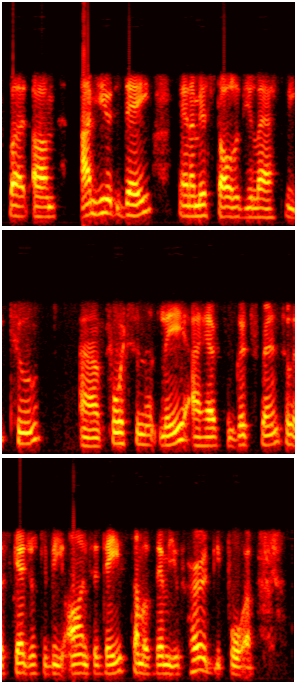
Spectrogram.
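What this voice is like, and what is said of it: Sick, slightly funny-sounding voice. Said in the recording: “my voice is sounding a little funny, it's because I have a cold ... came back with a really bad cold”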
